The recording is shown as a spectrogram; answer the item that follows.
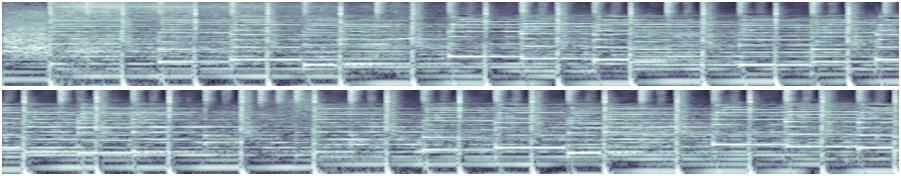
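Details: Upbeat electronic music with a steady plucked-guitar beat and a strong bass pulse plays throughout, with no animal sounds.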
